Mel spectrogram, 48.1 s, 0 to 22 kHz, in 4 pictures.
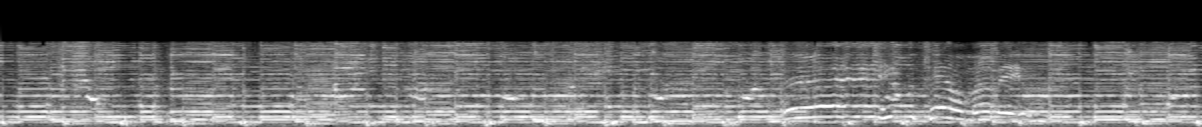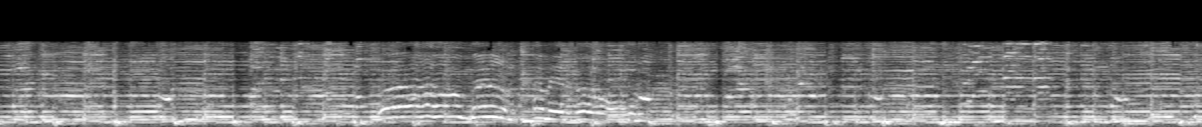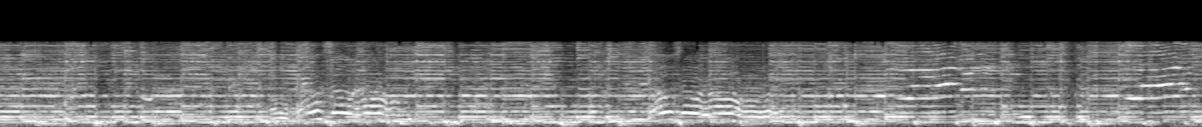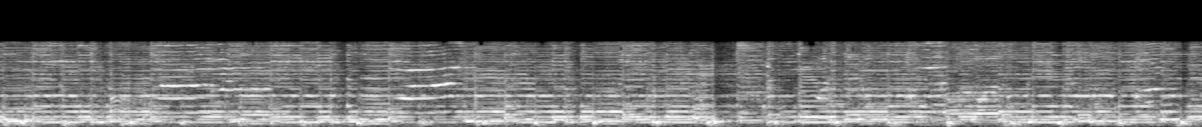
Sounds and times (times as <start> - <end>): Music: 0.0 - 48.0.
